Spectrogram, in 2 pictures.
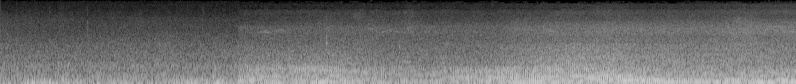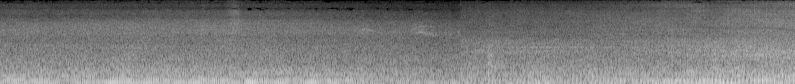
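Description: Road traffic noise with a motor vehicle's engine running close by: its note rises as it speeds up a couple of seconds in, then holds steady before fading near the end.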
